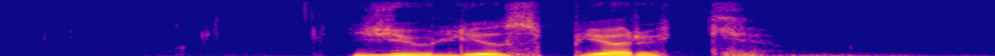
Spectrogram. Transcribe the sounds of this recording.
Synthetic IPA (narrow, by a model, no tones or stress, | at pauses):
jʉ̟ːlɪɵsbjœɾk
